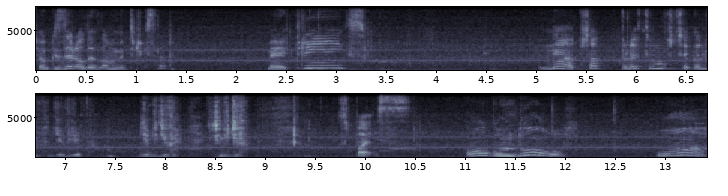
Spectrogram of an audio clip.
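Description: Hushed, excitable woman gaming. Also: on the high side, measured pace, long pauses, slight background noise. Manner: excitable, blurting reactions and slang; talking in a hushed voice. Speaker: gameplay commentator. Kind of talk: let's-play commentary. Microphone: close to a desk microphone.

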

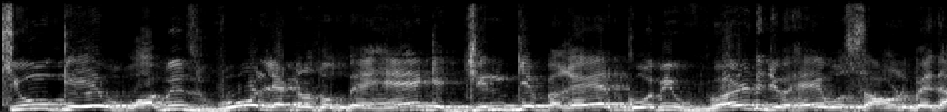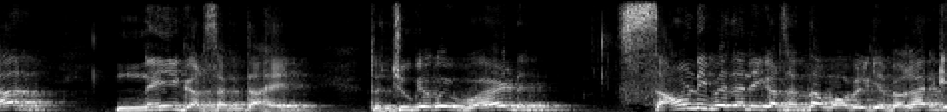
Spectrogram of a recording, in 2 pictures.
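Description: Guy w/ explaining english grammar, chatty and folksy, higher voice, echoey room. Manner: chatty, folksy, asks rhetorical questions. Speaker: English teacher. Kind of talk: casual explanatory lesson.

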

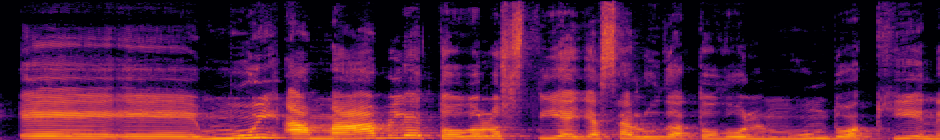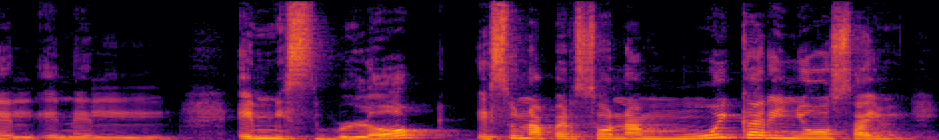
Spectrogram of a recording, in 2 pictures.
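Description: A middle-aged woman chatting on a live stream, reading viewer comments with lots of excited exclamations and loud laughter. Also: on the high side. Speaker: vlogger hosting a live stream.

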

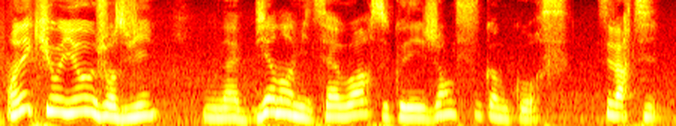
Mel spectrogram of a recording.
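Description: A young woman presenting and interviewing with a clear, friendly delivery, recorded outdoors on a handheld mic. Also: mid-range voice, animated, brisk, darkish tone. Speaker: host and street interviewer. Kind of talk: scripted presenting and street interviews.

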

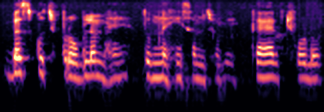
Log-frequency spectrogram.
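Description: A woman's voice: medium pitch, fairly even intonation, normal speed, breathy edge, close to an everyday voice. A woman voicing a lonely, tearful young housewife who speaks in a sad, complaining tone. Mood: troubled. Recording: dull lo-fi recording.

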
